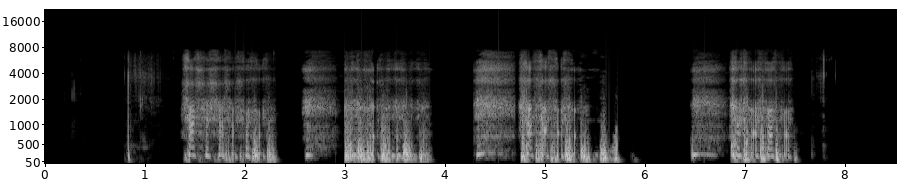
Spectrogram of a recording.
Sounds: Laughter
